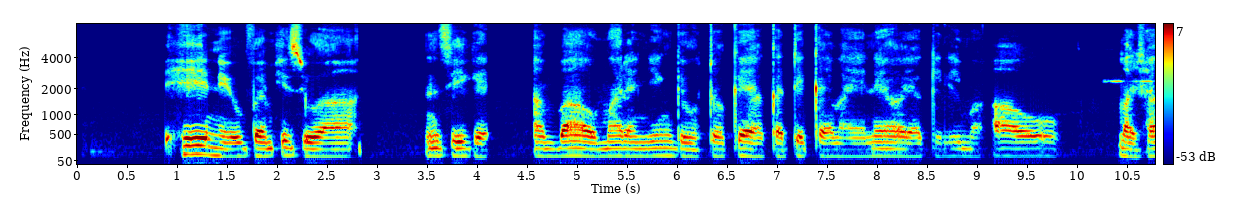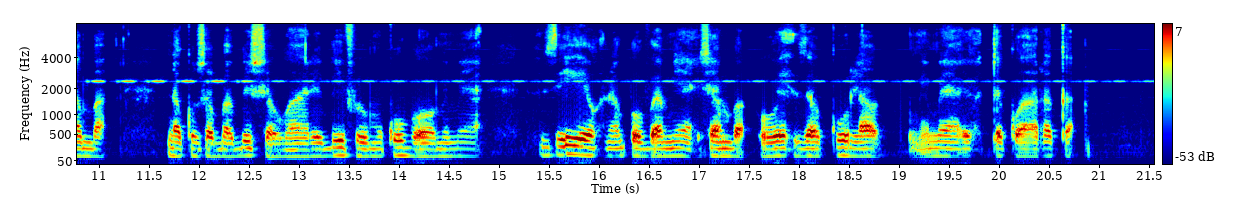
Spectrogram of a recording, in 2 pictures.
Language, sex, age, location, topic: Swahili, male, 36-49, Wajir, health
